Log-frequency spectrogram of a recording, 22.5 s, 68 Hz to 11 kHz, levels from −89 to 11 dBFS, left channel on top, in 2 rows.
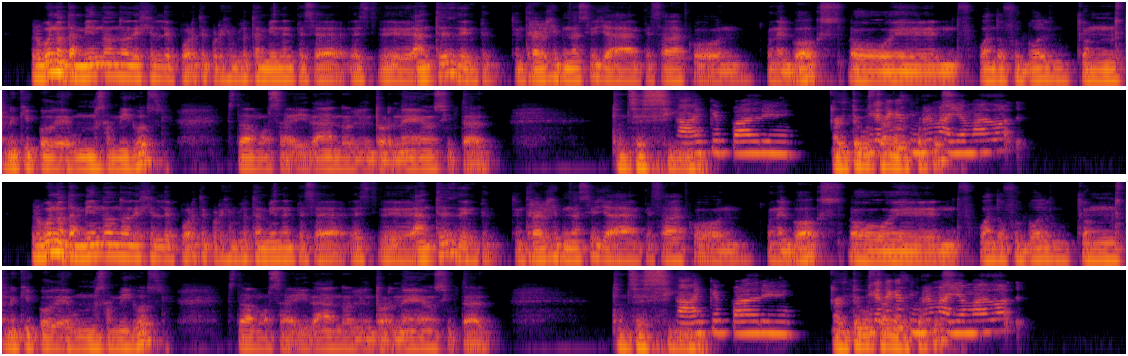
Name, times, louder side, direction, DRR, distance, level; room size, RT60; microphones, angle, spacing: voice 1, 0.3-13.3 13.6-16.1 16.4-16.6 17.3-18.1 19.5-20.6, left 1 dB, 30° left, 0.9 m, -24 dB
voice 2, 18.0-19.1 19.9-21.4, right 1 dB, 15° right, 0.5 m, -25 dB
2.4 x 2.0 x 3.1 m
head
